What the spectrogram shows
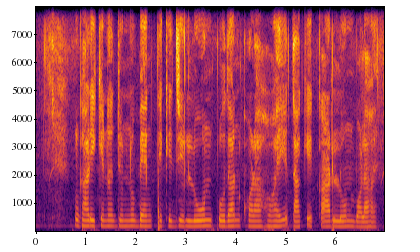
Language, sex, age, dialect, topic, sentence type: Bengali, female, 36-40, Standard Colloquial, banking, statement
